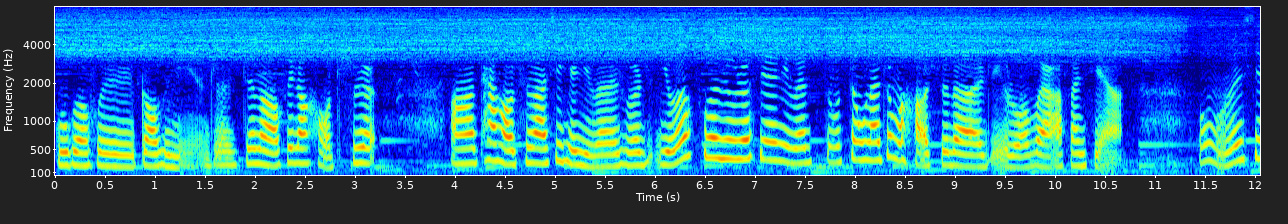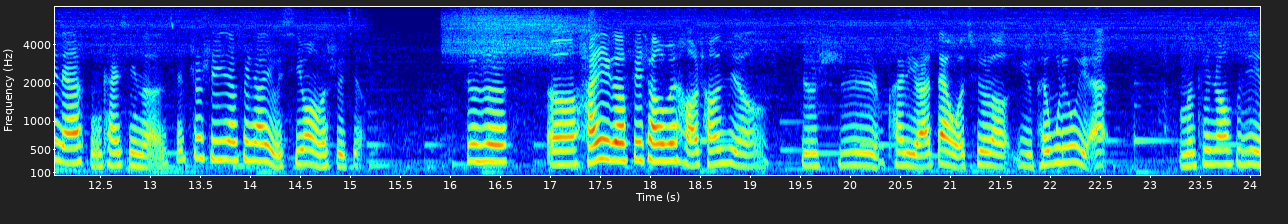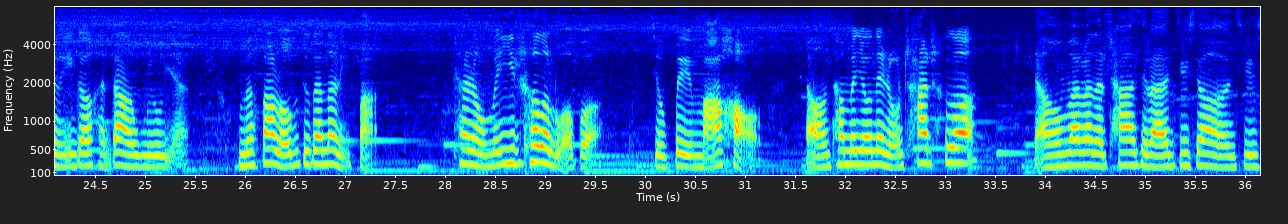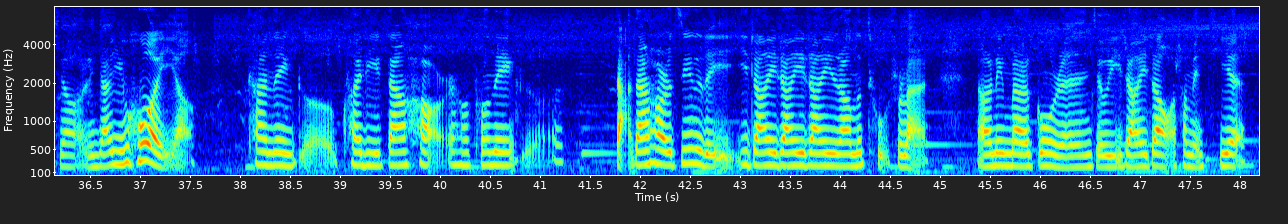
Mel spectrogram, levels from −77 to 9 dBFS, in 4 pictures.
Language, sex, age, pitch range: Chinese, female, 20-39, 205-260 Hz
